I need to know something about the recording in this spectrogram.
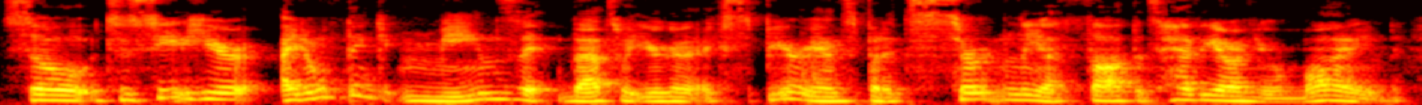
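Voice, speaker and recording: A man's voice: medium pitch, lively intonation, normal speed, hardly any pauses. A man with a slight cold speaks in a mid-range voice as he walks viewers through a tarot reading. His delivery is loose and conversational, full of "uh" and "like," and he often catches and corrects himself mid-sentence. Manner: conversational, self-correcting, many fillers. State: fighting off a cold, occasional cough. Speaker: tarot reader, channel host. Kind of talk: casual tarot reading to camera.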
